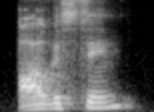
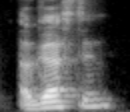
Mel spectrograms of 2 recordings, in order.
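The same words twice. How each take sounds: First: The stress is not on the second syllable. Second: The stress is on the second syllable. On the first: The speaker calls it wrong. "Did I get it?" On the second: The speaker calls it right. "inflection is on the second syllable"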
